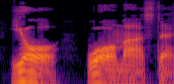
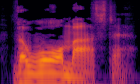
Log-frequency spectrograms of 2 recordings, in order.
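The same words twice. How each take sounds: First: Slow, leaning hard on "Your"; "Your" hit firmly, War Master falling; stress on Your. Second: Slow, leaning hard on "The"; stress on The. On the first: Torgadden shoves Eidolon, stressing "Your" slowly. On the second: Torgadden shoves Eidolon, stressing "The" slowly. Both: Acted.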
